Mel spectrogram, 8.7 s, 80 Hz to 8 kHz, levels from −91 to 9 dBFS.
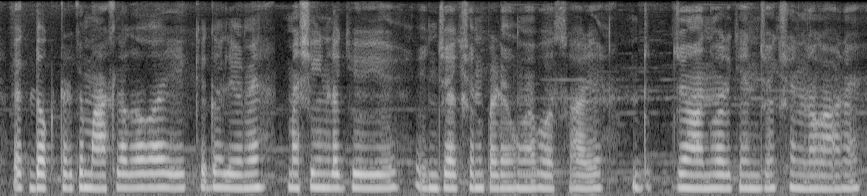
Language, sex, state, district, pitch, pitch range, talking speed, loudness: Hindi, female, Bihar, Sitamarhi, 205 Hz, 200-210 Hz, 185 wpm, -17 LUFS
